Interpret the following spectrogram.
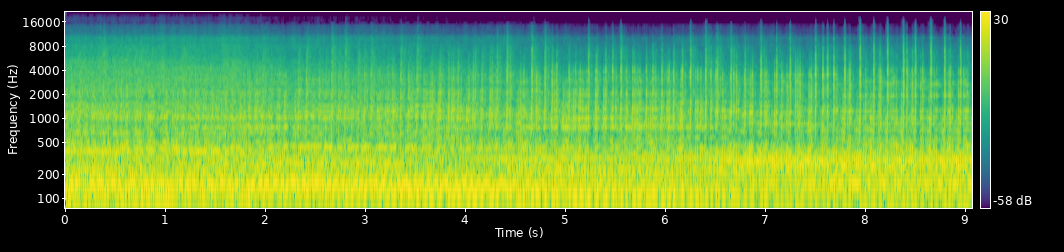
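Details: Wave Blaster jet ski after a 701-to-1100 engine swap, running after a rubber O-ring was removed to increase cooling water flow for a warm silicone pipe. Loud, raspy two-stroke drone stays steady and even with no misses or surges. Normal running.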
